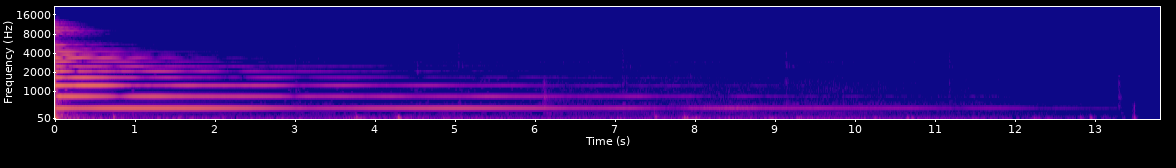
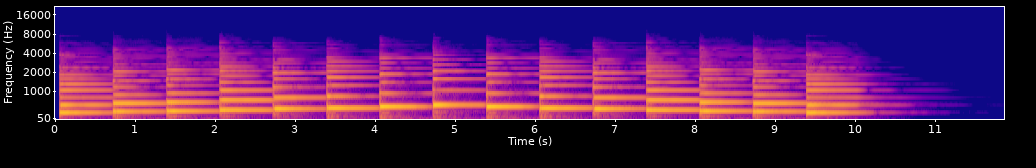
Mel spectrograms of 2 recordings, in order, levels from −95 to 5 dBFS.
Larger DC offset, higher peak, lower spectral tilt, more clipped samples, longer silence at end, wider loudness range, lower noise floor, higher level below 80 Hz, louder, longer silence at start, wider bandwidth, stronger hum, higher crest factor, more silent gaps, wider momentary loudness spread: neither; second, -14 dBFS vs -2 dBFS; second, -1 dB/octave vs -7.5 dB/octave; neither; first, 5.15 s vs 1.65 s; first, 26 LU vs 3 LU; second, -83 dBFS vs -90 dBFS; second, -68 dBFS vs -54 dBFS; second, -37 LUFS vs -16 LUFS; about the same, 0 s vs 0.05 s; first, 14 kHz vs 6.2 kHz; neither; first, 28 dB vs 14 dB; neither; first, 25 LU vs 7 LU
